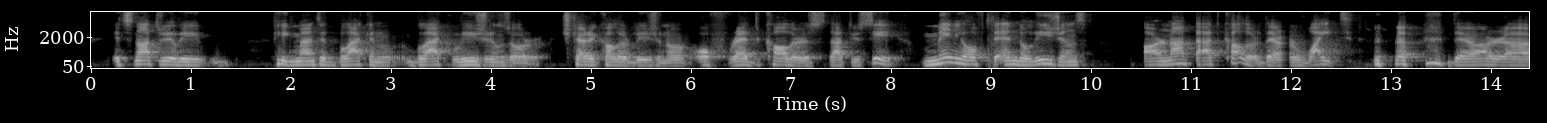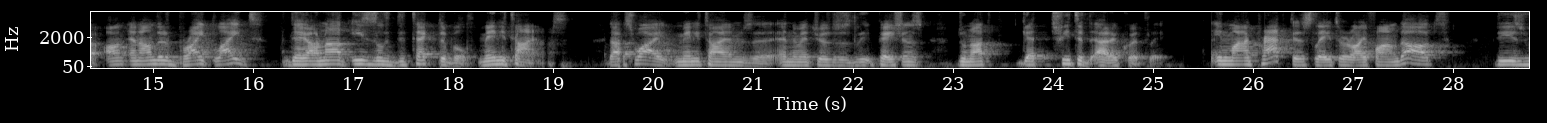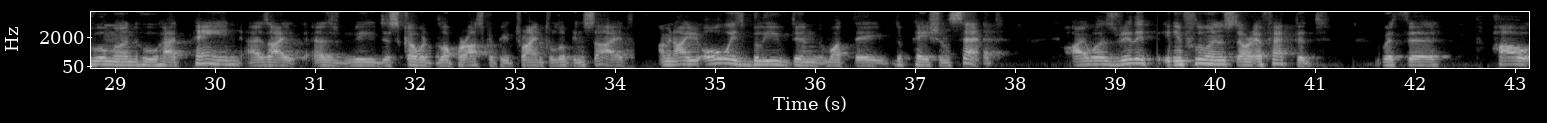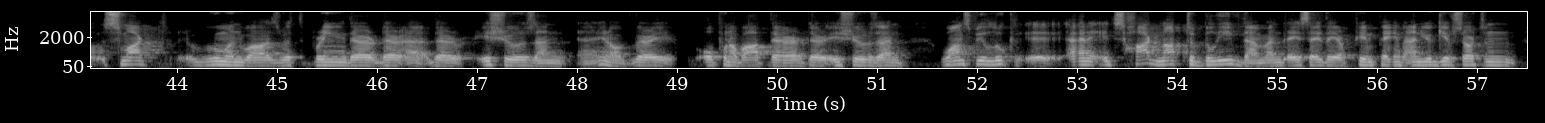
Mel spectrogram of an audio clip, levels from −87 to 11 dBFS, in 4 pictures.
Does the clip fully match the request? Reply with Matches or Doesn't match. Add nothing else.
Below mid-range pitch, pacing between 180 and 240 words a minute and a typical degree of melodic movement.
Doesn't match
